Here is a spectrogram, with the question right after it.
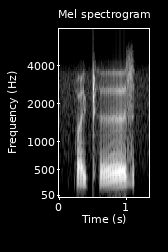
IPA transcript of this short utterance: qʷe ʈʰɜːz

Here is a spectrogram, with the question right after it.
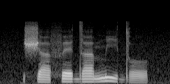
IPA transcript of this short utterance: ʃa˧fɛ˦da˦ mi˦˨ dɔ˨

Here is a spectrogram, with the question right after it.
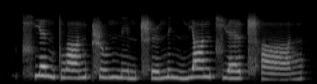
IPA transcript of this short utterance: t͡ɕʰjɛ˥˩nt̪wɑ˧˥ŋ ʈ͡ʂu˧˥ n̪i˨˩nʈ͡ʂʰɻ̩˧˥n̪i˥˩ŋ mjɑ˥ŋ t͡ɕɥɛ˧˥ ʈ͡ʂʰɑ˨˩˦ŋ

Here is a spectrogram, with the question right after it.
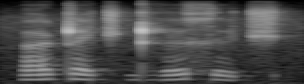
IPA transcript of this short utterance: ɐʈɛt͡ʃ ɖʱɘxɾɨt͡ʃ

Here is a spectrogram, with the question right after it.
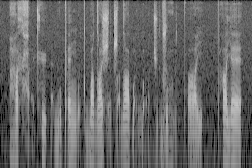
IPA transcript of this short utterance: ɦɑxħæ̰ kʰyʔæ̰bu pʼɛŋo̰t ɡ͡budˤy ʃæ̰t͡ʃ ɛ̰dˤou̯ɓɑ̰ɡ͡bɑ̰ t͡ʃṵd͡zuɦṵt pʼɑi̯ | pʰɑjɛ

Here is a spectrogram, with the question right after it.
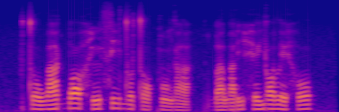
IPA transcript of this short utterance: to˨wa˨˦ ɡ͡bɔ˦˨hĩ˧ si˦do˧tɔ˨ kɔ̃˨ɡa˨ | ɡ͡ba˨wa˨˦ɾi˦˨ he˧jɔ˧ le˨ho˧

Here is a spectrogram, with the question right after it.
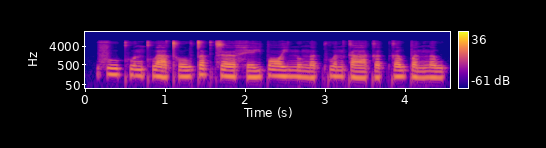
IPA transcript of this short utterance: fuː˧kʷʰɐ˨ŋkʷʰaː˨˩ t̪ʰo˨˥wt̪ɐ˥k̚t͡sœː˨ he˨˥j pɔː˧jn̪ʊ˨ŋ ɐ˨˥t̚kʷɐ˧n kaː˨kɐ˧t̚kɐ˥w pɐ˨˧nŋɐ˧w

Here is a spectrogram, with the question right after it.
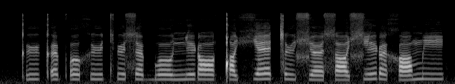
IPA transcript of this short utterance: kʼʉkʼœpʼo xʉtʰʉsœ boɲi ɽɔǃɒ çɛǀʉ ɕœsɒ ɕiɽœ xɒmi

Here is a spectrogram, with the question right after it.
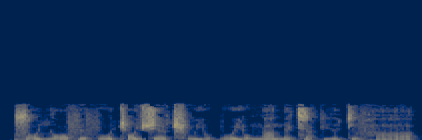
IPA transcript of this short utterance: zɔʎɔ fɪfo cʰɔjʃɛ ʈ͡ʂʰujʊbo joŋa nɛt͡ɕakiə̯ cɪvɦa

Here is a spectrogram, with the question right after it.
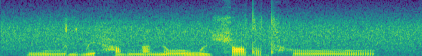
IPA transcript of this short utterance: wuːdme hɑmŋɑnoː wɯçodˤyd hoː

